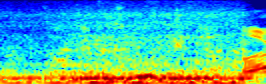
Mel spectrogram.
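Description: Steady running drone of a truck-mounted carpet-cleaning machine's engine, with a constant hum and an even low pulse. Voices of people talking come over the top.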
